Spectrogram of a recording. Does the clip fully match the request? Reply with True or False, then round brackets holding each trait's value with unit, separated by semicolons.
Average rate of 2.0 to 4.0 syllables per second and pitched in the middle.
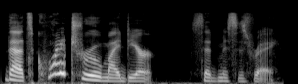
True (3.8 syllables/s; 175 Hz)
